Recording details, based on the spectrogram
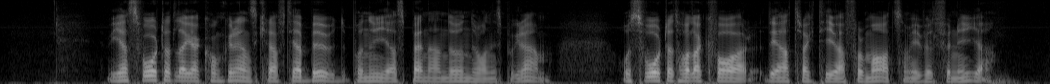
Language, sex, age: Swedish, male, 36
